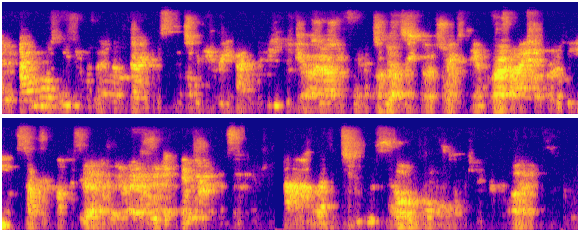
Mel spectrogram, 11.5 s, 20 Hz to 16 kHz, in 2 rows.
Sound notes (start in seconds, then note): 4.2 people chattering indistinctly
